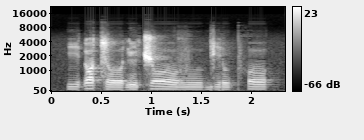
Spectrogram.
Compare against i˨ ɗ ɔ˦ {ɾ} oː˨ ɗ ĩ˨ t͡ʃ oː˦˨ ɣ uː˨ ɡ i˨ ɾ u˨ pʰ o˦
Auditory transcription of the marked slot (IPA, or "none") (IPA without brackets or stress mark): t͡s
